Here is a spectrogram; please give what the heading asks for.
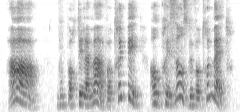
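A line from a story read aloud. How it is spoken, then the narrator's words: Exclaimed. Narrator (French): s'écria Robert de Loire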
